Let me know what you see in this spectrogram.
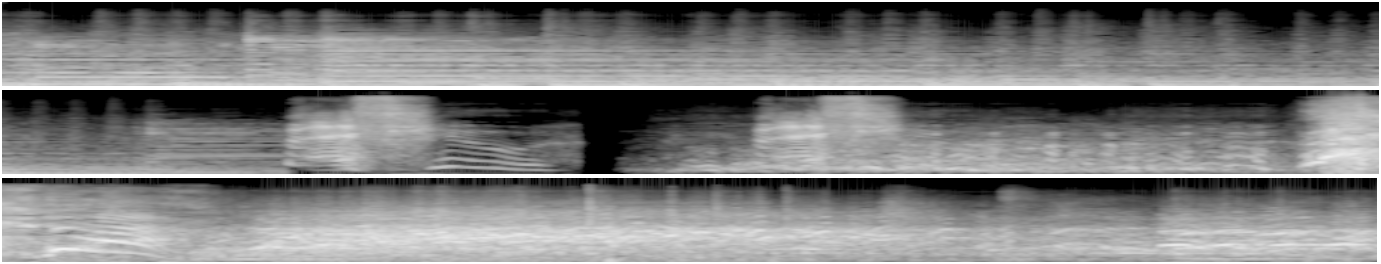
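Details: Funny sneezing: music, then a sharp inhaled gasp and sudden bursts of forceful sneezing with a high vocal squeal, over background music.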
